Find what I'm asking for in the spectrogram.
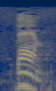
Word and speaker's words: Dam: I think they pronounce it Dam, which is slightly different from Dam.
